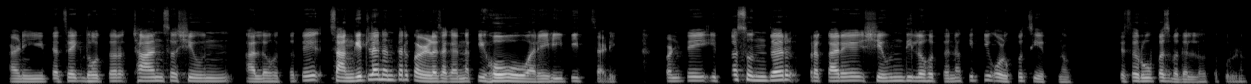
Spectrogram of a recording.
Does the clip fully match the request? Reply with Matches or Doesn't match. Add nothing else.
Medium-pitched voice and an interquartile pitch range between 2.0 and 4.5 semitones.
Matches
